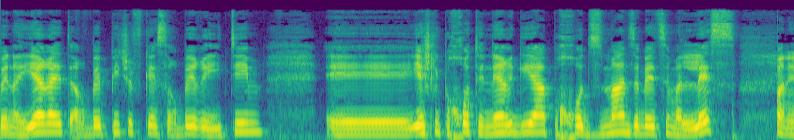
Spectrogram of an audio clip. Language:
Hebrew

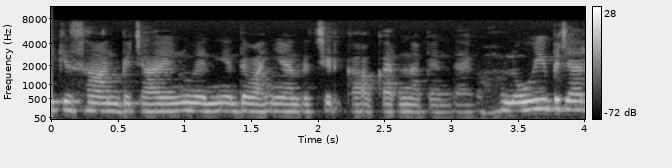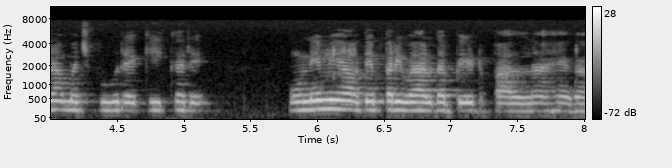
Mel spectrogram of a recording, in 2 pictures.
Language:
Punjabi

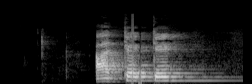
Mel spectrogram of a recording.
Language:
Aja (Benin)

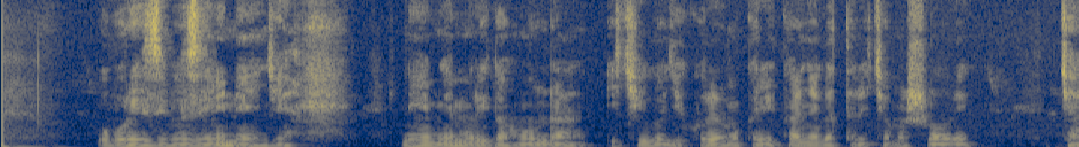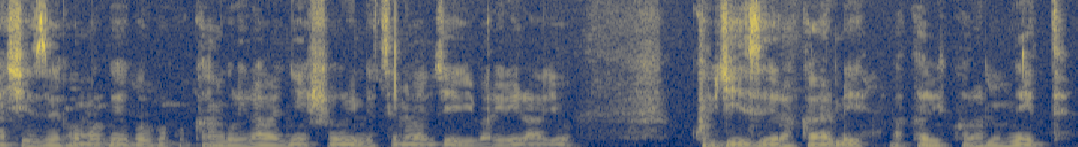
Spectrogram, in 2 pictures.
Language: Kinyarwanda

